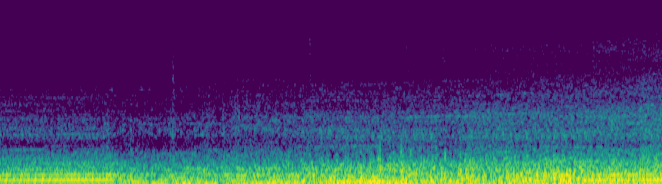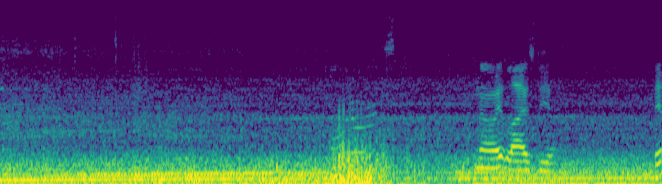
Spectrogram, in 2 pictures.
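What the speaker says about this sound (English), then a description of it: "You can let out the clutch without even pushing on the throttle." A Cummins-powered truck creeps along in low gear, its steady, loud engine rumble running throughout with a brief surge near the end, while people talk inside the cab.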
